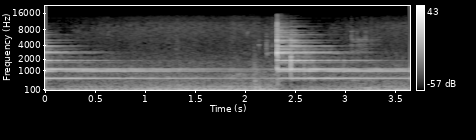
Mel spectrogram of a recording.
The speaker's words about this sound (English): A farm bell outside his boyhood home rang 39 times in honor of his presidency.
